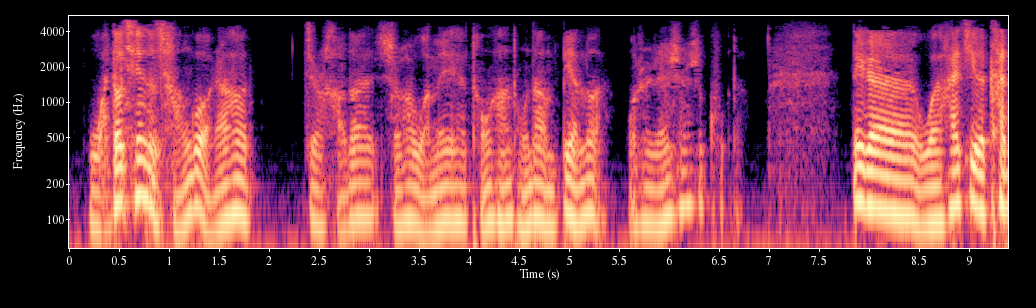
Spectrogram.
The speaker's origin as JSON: {"language": "Chinese", "region": "Shanxi", "country": "China", "said": "山西，我们老家。"}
